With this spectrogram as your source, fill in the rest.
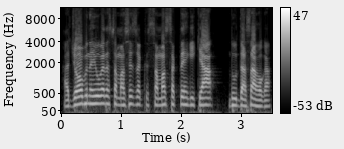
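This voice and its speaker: High-voiced male grammar teacher. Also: fairly quick, clean tone, no room sound, clean studio sound. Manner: repetitive, asks and answers his own questions. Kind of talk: classroom grammar lesson.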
